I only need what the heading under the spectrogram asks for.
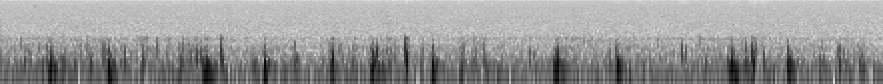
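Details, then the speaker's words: Heartbeat recorded with a stethoscope recorder plugged into a computer for a heartbeat music project: repeated low paired thumps, first higher and second lower, with faint hum behind; normal heart sounds. "okay so let's listen to how that sounded so you can hear some pretty clear heartbeats there so I'm just gonna for this purpose just find one clear heartbeat"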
